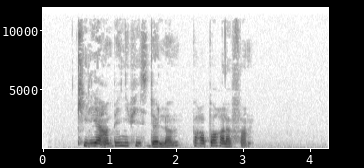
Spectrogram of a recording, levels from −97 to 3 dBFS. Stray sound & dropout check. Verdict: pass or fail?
pass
